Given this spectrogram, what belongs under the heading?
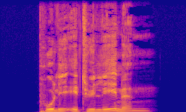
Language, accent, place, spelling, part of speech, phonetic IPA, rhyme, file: German, Germany, Berlin, Polyethylenen, noun, [ˌpoliʔetyˈleːnən], -eːnən, De-Polyethylenen.ogg
- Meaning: dative plural of Polyethylen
